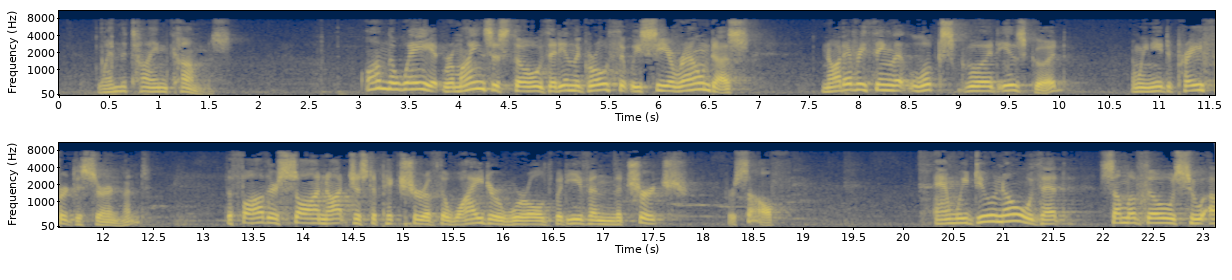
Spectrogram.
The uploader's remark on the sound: Morning Service. Preached in the Church of the Annunciation, Ottawa.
